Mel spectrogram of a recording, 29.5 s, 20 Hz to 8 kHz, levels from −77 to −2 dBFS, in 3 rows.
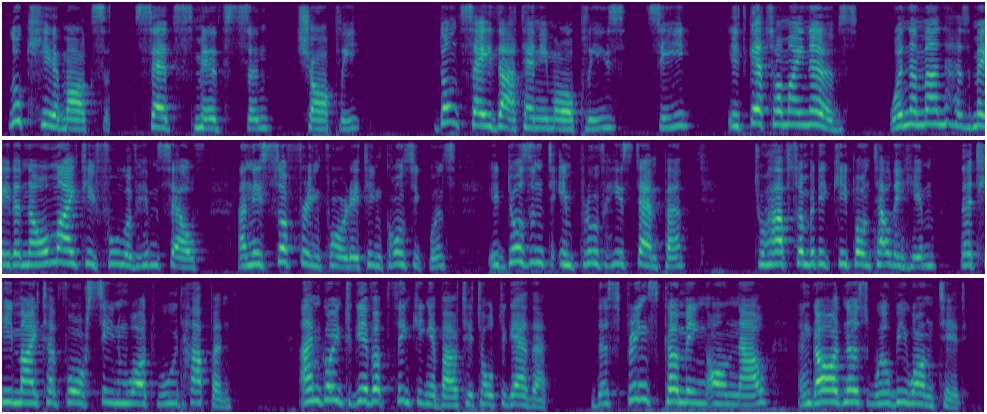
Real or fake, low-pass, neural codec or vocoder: real; 7.2 kHz; none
